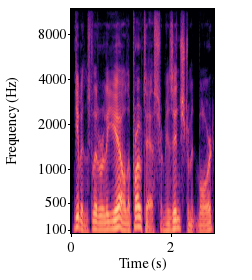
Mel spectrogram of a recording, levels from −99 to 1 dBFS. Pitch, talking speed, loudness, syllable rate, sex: 105 Hz, 190 wpm, -17 LUFS, 6.3 syllables/s, male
